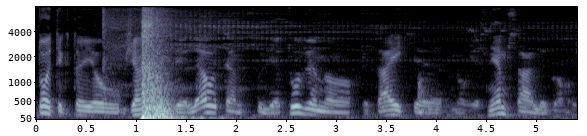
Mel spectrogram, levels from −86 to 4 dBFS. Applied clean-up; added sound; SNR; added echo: classical method log-MMSE.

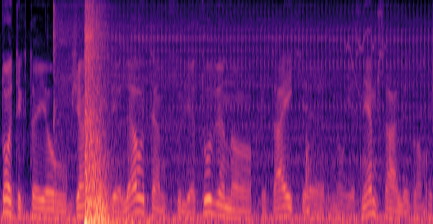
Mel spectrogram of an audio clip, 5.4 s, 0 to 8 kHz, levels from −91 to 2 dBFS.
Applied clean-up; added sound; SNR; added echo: none; Train; -4 dB; none.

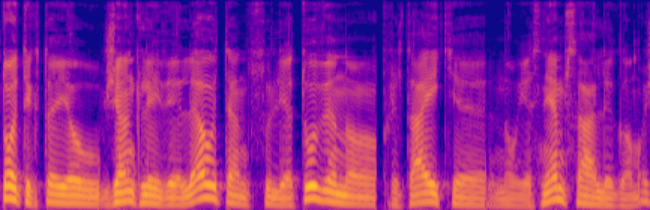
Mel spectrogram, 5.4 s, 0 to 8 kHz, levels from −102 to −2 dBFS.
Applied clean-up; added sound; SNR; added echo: none; none; none; none.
